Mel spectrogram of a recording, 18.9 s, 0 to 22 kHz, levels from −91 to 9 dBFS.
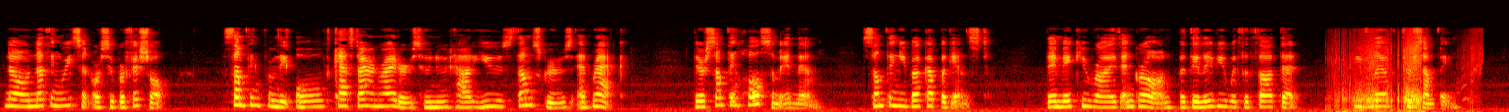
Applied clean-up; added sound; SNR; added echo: none; Squeak; 4 dB; none.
